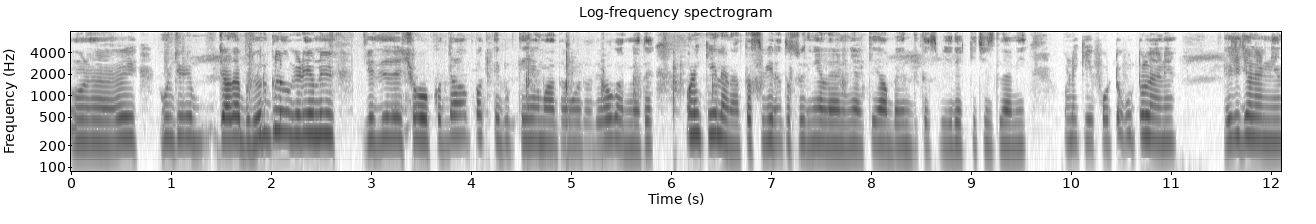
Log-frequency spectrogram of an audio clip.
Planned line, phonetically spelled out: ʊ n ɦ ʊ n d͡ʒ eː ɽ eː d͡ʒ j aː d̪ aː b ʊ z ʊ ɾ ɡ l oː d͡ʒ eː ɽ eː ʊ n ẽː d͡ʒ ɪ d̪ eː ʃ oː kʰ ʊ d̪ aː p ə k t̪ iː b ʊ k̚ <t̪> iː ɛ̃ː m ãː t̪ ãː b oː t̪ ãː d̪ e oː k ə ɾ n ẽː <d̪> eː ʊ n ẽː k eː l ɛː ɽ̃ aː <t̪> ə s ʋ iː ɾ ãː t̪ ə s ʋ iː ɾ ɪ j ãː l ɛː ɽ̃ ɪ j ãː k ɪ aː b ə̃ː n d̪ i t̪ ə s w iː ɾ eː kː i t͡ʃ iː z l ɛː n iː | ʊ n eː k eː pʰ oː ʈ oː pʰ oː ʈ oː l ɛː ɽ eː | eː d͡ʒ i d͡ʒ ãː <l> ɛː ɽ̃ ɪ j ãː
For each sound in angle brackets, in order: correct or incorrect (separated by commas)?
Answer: correct, incorrect, correct, correct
